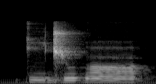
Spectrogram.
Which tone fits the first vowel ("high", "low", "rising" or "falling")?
low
